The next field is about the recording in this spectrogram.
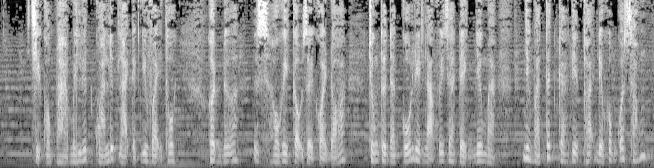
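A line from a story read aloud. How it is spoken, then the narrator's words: Frightened. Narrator (Vietnamese): Một người khác cũng rất sợ hãi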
